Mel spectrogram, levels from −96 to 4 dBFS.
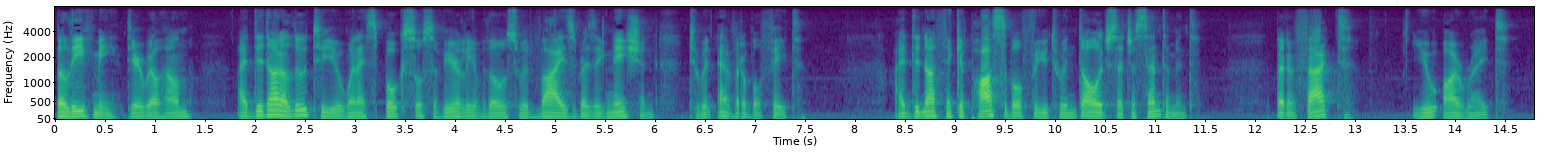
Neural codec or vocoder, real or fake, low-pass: none; real; 7.2 kHz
